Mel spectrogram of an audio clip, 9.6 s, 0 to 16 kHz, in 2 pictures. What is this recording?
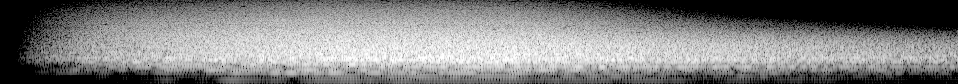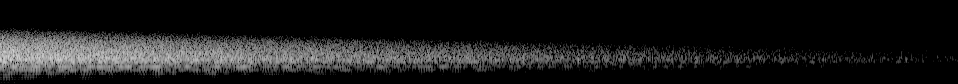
distant rise 3
a dark and distorted riser pad sample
